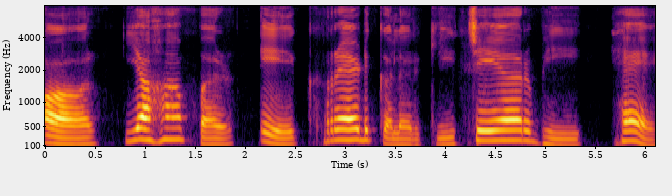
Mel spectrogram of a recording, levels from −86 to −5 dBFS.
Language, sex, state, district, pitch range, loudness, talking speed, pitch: Hindi, male, Madhya Pradesh, Katni, 125-210 Hz, -18 LUFS, 100 wpm, 140 Hz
